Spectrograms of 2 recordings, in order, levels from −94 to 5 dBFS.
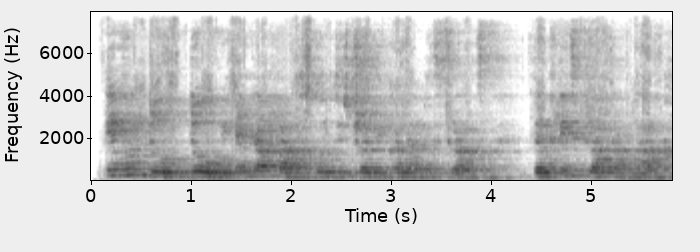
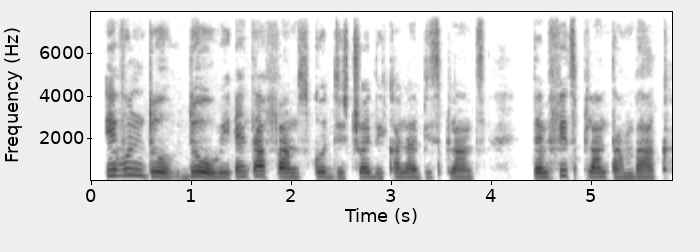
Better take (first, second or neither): second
